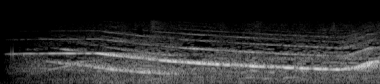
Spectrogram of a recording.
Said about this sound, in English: All through Saturday night, ambulances rushed the wounded to hospitals across Gaziantep.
